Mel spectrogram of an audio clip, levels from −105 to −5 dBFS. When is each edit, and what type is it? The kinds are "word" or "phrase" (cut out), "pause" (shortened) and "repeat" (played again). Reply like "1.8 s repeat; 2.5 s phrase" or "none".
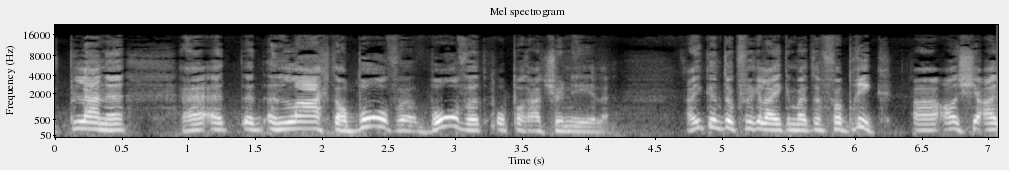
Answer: none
